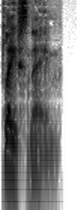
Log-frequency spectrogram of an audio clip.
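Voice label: "place name", British English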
